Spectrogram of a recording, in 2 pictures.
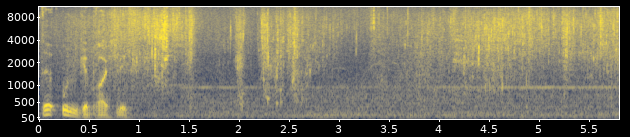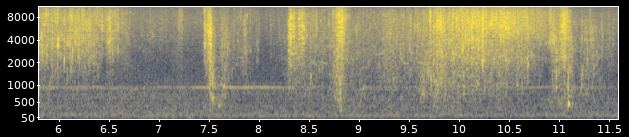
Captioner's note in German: Arbeitsgeräusche und -gespräch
